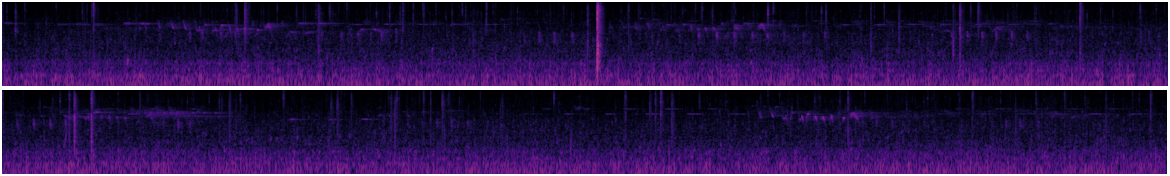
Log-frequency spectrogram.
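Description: Outdoor ambience: small birds chirping now and then over a steady low rumble, with a single sharp click about seven and a half seconds in.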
